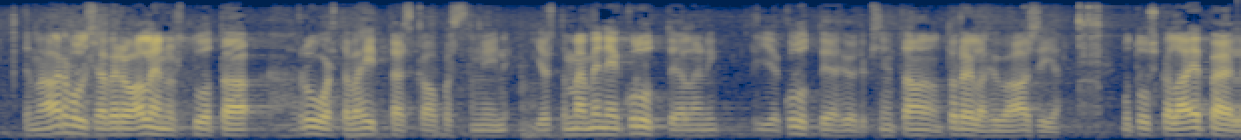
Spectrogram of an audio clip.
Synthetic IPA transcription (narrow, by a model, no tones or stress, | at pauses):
t̪æmæɑrʋolːisɑʋeroɑlenːust̪uot̪ɑruːw̆ˑɑst̪ɑʋæhit̪ːæˑiskɑˑupɑsːɑninjost̪æmæmeneːkulut̪ːɑjɑlːɑni | jɑkulut̪ːɑjɑhyødyksinit̪æoont̪odelːɑhyʋæɑsiɑmut̪uskɑlːɑepæˑilːæ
